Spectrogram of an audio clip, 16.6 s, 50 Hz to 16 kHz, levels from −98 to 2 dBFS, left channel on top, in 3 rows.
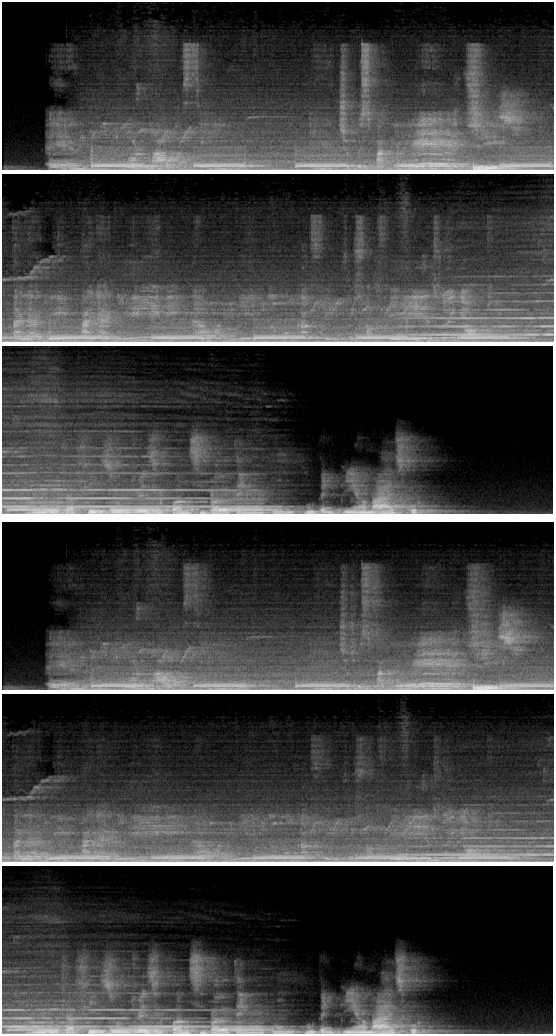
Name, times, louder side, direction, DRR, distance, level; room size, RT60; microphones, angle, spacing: voice 1, 0.4-0.9 1.2-2.4 3.0-5.1 5.4-10.5, left 1 dB, 30° left, 5 dB, 5.4 m, -28 dB
sound 1, 0.6-12.0, equal, 10° left, 5.2 m, -33 dB
Telephone, 0.9-1.5 1.9-2.5 2.9-3.5 3.9-4.5 5.0-5.5 6.0-6.6 7.0-7.6 8.0-8.6 9.0-9.6 10.1-10.6 11.1-11.7 12.1-12.7 13.1-13.7, left 3 dB, 60° left, 3.3 m, -25 dB
voice 2, 4.7-5.2 11.3-15.3, right 1 dB, 10° right, 7 dB, 1.0 m, -19 dB
Wind instrument woodwind instrument, 9.4-13.7, left 1 dB, 90° left, 5.1 m, -29 dB
29.0 x 19.0 x 8.8 m, 1.0 s
head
